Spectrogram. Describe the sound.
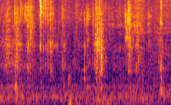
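Crunchy bites into a buffalo chicken pizza with a crisp crust: faint crackling chews with a few sharper crunches standing out, and no talk.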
